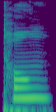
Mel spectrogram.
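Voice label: "tong" Mandarin Chinese, first tone, pronunciation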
